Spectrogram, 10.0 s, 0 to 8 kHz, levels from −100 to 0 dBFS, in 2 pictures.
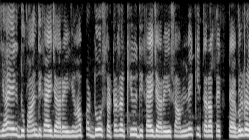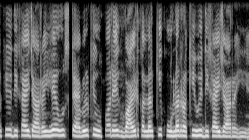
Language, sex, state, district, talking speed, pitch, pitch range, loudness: Hindi, female, Rajasthan, Churu, 260 wpm, 280 Hz, 260-295 Hz, -16 LUFS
